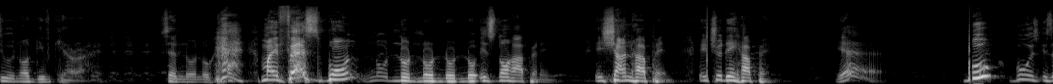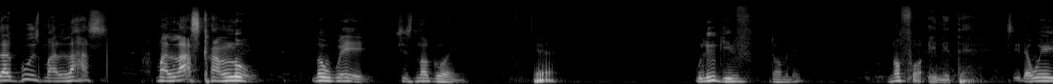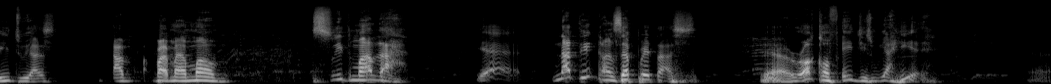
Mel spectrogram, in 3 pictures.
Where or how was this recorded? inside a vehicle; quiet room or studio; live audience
live audience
